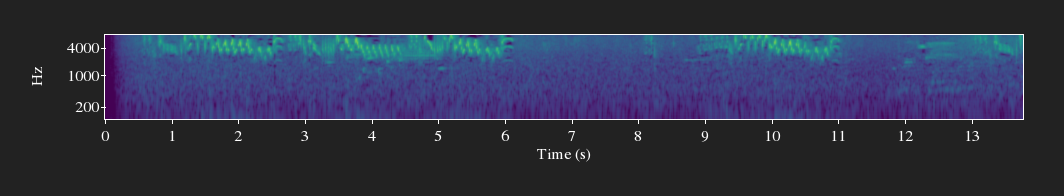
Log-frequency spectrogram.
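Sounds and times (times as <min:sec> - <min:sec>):
house wren song: 0:00.2 - 0:06.8, 0:07.7 - 0:13.7.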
